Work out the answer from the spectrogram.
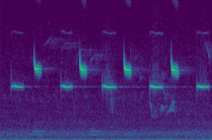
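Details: In early March by a river in Małopolska, Poland, a great tit sings a bright two-note phrase, a high clipped note then a steady lower whistle, about twice a second, announcing winter's end; faint low rumble.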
